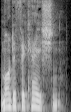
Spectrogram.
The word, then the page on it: modification: British English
